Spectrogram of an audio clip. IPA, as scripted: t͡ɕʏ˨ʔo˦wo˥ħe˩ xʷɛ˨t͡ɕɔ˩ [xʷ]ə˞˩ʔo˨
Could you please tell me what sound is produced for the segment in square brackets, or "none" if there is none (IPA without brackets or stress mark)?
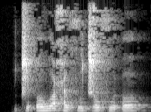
xʷ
